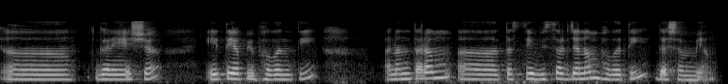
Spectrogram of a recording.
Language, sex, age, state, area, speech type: Sanskrit, female, 18-30, Assam, rural, spontaneous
